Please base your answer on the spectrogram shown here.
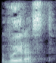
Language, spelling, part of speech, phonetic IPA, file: Russian, вырост, noun, [ˈvɨrəst], Ru-вырост.ogg
- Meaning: protuberance, growth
